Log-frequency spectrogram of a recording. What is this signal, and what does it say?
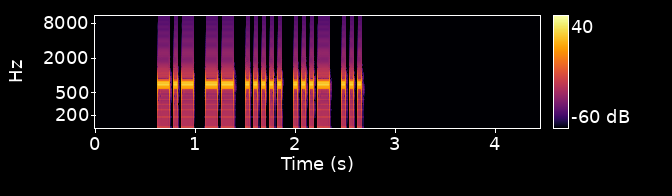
Morse code, heard as a keyed tone, about 30 wpm, 700 Hz. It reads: KM5VS
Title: USA Call Signs - 5 Characters - Repeated 3x - 30wpm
